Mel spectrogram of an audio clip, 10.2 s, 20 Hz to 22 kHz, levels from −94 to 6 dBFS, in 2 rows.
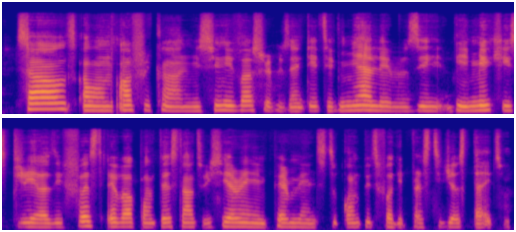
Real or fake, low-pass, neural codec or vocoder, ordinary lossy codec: fake; 14.4 kHz; codec, 32 kHz, 1.9 kbps, SNAC; none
